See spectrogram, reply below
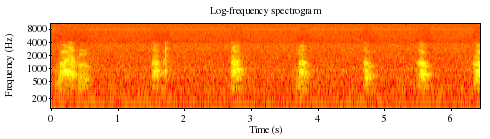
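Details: Outdoors, a pet macaw repeats a harsh gaaarrr noise copied from its owners, about seven rough bursts spaced roughly a second apart against a constant low drone.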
